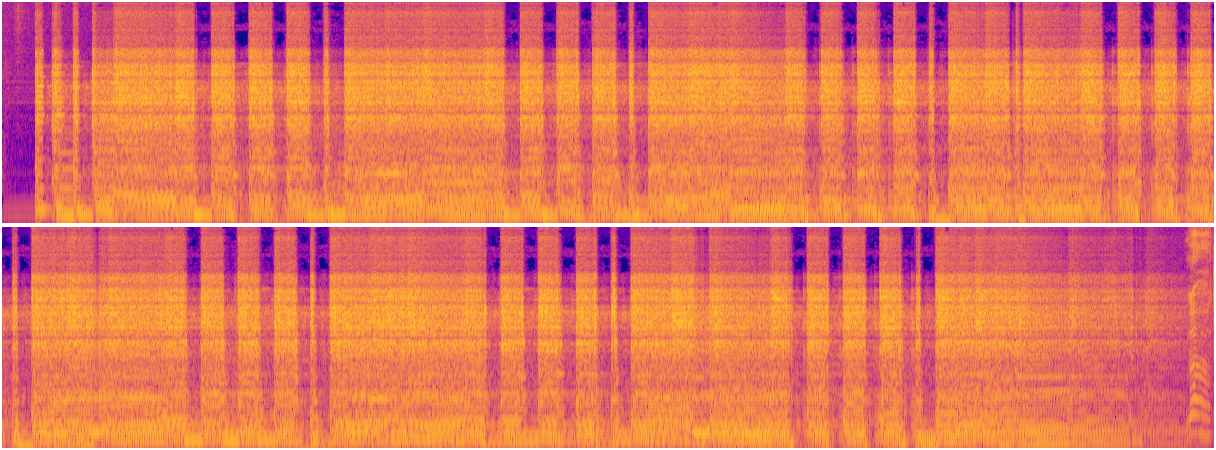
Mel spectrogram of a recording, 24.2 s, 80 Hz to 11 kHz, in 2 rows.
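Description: Electric guitar, a Squier Telecaster, played through a Boss Blues Driver BD-2 overdrive pedal: overdriven blues-rock chords and riffs with frequent brief stops between phrases, dying away just before the end.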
